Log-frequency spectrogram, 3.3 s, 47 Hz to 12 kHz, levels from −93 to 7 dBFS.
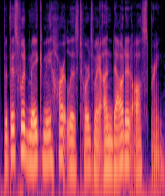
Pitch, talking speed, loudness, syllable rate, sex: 120 Hz, 180 wpm, -16 LUFS, 4.8 syllables/s, male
